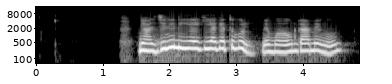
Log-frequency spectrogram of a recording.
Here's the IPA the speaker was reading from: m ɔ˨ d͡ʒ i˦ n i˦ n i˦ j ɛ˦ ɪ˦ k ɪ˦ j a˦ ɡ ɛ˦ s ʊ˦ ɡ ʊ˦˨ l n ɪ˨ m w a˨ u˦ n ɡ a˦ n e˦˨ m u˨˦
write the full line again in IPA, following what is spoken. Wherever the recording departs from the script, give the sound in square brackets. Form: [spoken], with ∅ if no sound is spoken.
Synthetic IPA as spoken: [ɲ] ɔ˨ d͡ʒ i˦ n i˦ n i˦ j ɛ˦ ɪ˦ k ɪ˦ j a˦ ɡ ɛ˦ [t] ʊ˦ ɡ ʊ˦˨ l n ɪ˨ m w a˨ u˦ n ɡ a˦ [m] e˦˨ [ŋ] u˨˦

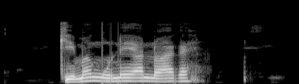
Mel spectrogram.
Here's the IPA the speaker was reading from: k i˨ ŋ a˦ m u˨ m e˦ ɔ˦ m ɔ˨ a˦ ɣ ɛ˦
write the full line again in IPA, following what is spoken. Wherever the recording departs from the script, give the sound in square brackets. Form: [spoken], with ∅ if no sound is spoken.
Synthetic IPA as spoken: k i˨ [m] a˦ [ŋ] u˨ [n] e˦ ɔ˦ [n] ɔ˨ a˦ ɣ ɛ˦

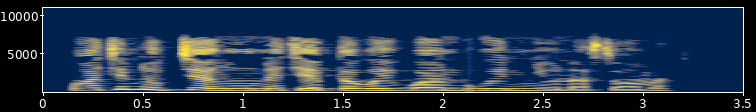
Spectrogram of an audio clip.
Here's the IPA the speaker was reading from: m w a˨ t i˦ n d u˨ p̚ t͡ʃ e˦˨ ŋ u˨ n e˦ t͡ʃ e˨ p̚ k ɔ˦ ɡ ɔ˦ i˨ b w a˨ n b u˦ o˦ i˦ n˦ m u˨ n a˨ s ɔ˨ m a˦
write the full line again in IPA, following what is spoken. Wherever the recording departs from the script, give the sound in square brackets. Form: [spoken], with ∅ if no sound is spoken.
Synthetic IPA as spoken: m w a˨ [t͡ʃ] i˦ n d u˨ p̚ t͡ʃ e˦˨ ŋ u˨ n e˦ t͡ʃ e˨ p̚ [t] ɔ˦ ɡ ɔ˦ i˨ b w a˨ n b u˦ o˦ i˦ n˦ [ɲ] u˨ n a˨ s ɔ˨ m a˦

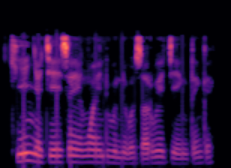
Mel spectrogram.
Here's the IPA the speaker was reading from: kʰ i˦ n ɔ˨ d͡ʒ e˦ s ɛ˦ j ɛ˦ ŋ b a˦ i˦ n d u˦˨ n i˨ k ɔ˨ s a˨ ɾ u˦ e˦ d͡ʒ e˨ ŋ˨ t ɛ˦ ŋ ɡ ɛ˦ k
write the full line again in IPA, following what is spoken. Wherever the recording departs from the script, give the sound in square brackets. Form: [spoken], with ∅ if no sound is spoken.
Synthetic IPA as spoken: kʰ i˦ [ɲ] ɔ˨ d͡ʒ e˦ s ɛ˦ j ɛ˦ ŋ [w] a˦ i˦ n d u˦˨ n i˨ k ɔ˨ s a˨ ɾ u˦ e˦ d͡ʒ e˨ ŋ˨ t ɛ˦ ŋ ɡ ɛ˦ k

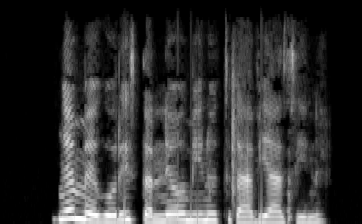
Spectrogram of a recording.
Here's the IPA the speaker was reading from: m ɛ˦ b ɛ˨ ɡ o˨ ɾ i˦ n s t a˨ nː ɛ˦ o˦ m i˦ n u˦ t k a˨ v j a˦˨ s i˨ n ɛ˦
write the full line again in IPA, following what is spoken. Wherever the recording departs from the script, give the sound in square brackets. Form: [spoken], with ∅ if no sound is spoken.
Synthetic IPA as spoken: [ŋ] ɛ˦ [m] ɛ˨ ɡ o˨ ɾ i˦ [∅] s t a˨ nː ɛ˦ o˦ m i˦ n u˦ t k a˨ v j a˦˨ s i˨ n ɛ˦

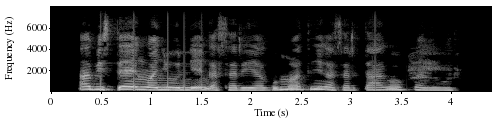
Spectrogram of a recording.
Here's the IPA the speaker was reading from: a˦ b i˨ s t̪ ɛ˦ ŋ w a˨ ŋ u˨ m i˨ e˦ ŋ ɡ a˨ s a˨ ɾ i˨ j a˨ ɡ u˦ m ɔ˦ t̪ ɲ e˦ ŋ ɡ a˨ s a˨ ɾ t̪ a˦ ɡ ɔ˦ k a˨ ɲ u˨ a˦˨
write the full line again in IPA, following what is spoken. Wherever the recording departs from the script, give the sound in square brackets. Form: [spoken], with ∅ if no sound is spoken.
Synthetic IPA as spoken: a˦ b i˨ s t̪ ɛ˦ ŋ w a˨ [ɲ] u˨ [n] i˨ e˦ ŋ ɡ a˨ s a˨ ɾ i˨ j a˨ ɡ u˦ m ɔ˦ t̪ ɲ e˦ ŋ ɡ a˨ s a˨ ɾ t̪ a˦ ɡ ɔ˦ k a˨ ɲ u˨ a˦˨

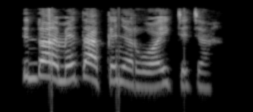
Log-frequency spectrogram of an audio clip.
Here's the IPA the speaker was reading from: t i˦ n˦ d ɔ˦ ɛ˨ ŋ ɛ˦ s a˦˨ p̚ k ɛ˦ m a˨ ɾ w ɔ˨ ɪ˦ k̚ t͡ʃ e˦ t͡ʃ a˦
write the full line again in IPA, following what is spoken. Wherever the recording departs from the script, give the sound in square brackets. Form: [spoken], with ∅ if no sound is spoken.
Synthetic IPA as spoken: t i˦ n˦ d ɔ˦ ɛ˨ [m] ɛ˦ [t] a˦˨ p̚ k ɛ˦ [ɲ] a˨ ɾ w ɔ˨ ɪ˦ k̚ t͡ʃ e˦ t͡ʃ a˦

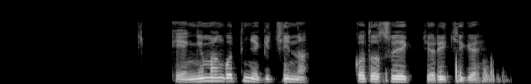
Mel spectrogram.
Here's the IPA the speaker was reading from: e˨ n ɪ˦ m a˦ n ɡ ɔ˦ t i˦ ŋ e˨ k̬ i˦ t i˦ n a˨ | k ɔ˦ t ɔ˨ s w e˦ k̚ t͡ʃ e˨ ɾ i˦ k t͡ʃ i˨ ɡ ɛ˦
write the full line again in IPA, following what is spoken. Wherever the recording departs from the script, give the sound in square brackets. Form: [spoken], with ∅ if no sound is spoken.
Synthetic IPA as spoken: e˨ [ŋ] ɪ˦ m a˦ [ŋ] ɡ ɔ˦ t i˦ [ɲ] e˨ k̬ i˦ [t͡ʃ] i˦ n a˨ | k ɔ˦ t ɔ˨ s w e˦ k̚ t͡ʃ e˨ ɾ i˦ k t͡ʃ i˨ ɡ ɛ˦

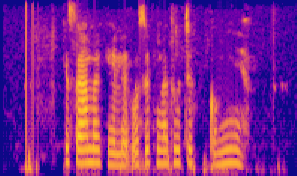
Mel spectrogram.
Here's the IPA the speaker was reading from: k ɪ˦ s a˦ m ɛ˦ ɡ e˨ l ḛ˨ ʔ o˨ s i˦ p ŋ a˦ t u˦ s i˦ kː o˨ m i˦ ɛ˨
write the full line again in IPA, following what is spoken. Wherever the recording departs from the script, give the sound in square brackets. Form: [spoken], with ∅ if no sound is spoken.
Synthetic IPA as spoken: k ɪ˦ s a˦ m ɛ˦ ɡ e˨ l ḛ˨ ʔ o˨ s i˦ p ŋ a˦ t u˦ [t] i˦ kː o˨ m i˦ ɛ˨

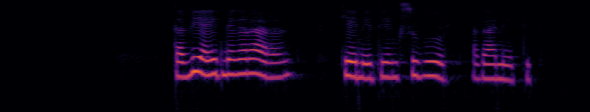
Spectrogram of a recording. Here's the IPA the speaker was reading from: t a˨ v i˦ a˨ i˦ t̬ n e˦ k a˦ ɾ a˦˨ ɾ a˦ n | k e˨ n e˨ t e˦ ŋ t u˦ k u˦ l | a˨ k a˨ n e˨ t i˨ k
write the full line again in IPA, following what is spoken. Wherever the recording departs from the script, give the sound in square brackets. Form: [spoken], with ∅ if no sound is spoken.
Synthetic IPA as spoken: t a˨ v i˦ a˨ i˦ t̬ n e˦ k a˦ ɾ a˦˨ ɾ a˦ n | k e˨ n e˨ t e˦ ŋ [s] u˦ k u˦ l | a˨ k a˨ n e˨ t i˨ k

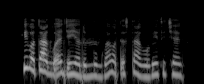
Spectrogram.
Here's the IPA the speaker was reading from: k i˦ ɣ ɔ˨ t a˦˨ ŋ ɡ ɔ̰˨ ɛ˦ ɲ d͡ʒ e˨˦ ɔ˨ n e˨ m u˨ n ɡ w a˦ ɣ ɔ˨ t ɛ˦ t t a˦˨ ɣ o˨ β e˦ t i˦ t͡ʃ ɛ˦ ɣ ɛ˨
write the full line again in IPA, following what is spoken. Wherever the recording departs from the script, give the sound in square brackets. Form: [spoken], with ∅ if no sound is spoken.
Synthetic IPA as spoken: k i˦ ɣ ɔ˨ t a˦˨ ŋ ɡ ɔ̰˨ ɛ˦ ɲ d͡ʒ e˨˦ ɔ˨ n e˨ m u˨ [ŋ] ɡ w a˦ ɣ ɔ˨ t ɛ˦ [s] t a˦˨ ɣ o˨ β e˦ t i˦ t͡ʃ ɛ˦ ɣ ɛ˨

